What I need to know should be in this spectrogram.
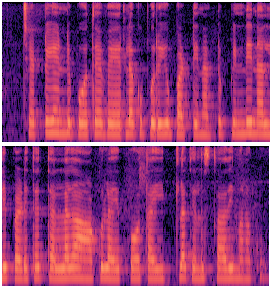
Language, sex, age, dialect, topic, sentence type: Telugu, female, 18-24, Telangana, agriculture, statement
